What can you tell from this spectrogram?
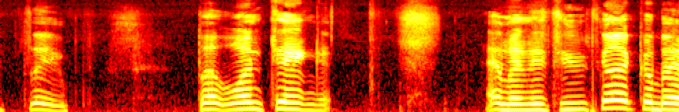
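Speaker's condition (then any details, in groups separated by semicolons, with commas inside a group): Cerebral palsy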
